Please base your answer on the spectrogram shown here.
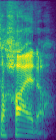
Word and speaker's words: Toehider: make sure okay because I wasn't sure if this group was pronounced toider or to toider or toit but apparently it's aider so or toider basically uh so I know nothing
